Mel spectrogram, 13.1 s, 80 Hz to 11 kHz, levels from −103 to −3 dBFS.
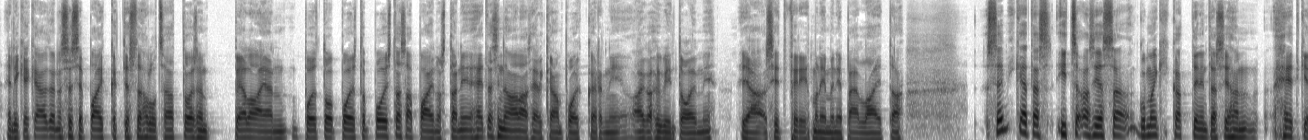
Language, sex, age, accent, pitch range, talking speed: Finnish, male, 30-49, native, 115-165 Hz, 180 wpm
